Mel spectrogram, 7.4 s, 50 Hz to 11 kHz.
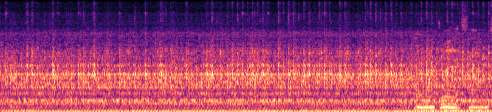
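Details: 1999 Toyota Corolla 1.8 at idle: dull, uneven knock about two to three per second, resembling rod knock; it proved to be the power steering pump pulley.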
